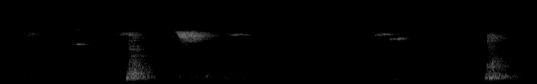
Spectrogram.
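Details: Quiet canary song fragments, from a bird said to sing a long roll: brief high chirps, a short whistled note and buzzy bursts come in separate pulses with gaps of near silence between.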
